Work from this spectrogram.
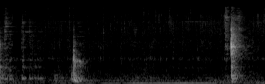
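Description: Fresh cream is added to a pan for masoor dal coriander soup and fries with a soft, steady sizzle, broken by a few short stirring scrapes, with no talking.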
